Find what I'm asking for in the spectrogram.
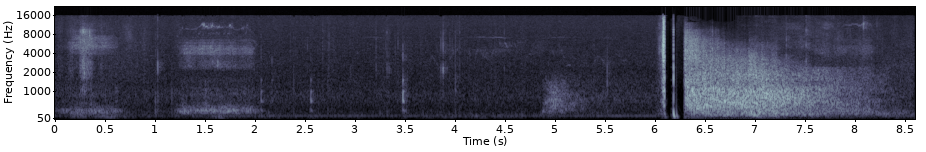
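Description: A .577 Snider rifle firing 130-year-old ammunition gives one sharp, loud report after a stretch of quiet outdoor sounds, then a long booming echo that slowly fades.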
